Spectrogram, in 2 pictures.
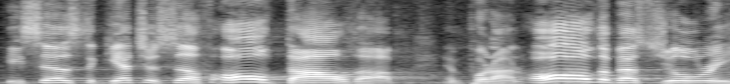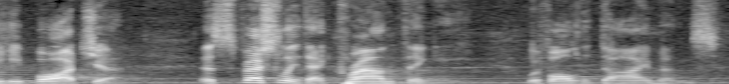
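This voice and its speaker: An actor playing a nervous, slow-witted gangster goon in a radio play, hesitant and slangy. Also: male voice, a little high, lively intonation, a bit bright. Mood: coaxing. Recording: noisy hall with long reverb.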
